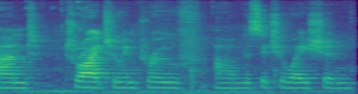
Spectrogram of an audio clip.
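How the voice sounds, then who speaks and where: Speech from a woman, with audible room echo and noticeable noise behind it. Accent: Dutch. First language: Dutch. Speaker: food and drink host. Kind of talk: presentation to camera.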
